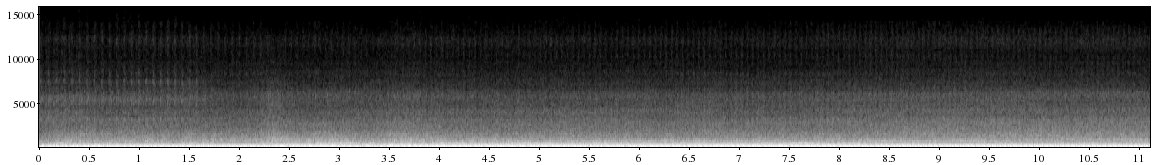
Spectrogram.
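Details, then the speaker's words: Shop truck with a carbureted 350 V8 swapped in for a hurt 383, on its first start after reconnecting the distributor power wire, recorded indoors in the shop; loud, steady low rumble with no knocks or misses and good oil pressure; normal running. "two things that was way too easy so i better get out of the shot before it catches on fire something second thing i forgot how loud this thing was in here"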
